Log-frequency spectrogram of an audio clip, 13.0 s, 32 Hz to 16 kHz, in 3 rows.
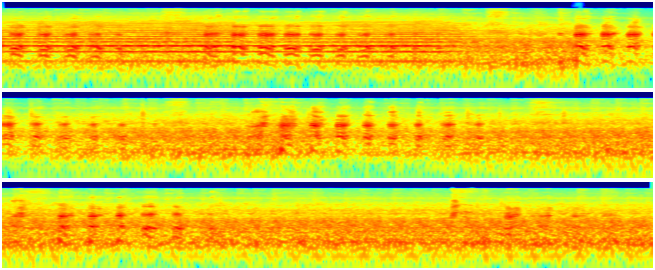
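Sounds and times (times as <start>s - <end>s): truck air horn blasts: 0.0s - 3.5s.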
